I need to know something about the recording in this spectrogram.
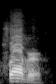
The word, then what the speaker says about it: Plover: And for some reason, you're supposed to pronounce it plover. And I saw a science show where the scientists were calling the birds plovers, but we're supposed to say plover. I don't know why.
